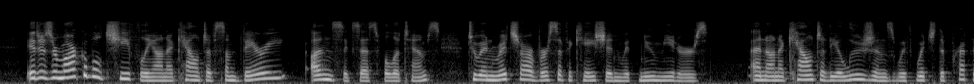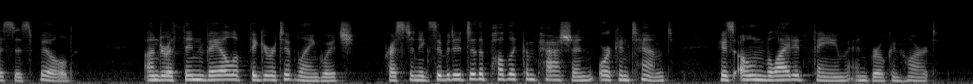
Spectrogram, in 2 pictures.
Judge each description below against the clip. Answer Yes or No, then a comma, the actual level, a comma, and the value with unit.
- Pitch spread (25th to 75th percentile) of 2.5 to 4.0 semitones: Yes, average, 3.4 semitones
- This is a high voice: Yes, high, 195 Hz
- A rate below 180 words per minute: Yes, average, 160 wpm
